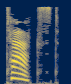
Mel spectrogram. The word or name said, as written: taxed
